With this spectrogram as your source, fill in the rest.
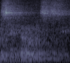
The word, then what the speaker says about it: Saccharomyces: Repeat after me, Saccharomyces. CH suena como K.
